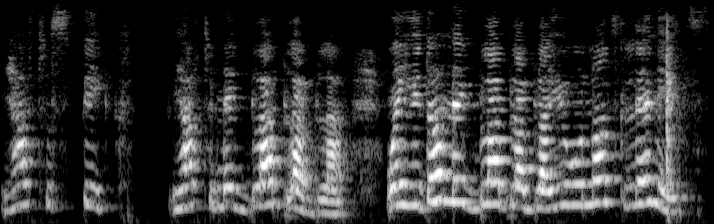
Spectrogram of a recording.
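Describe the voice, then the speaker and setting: A Nigerian woman whose first language is Igbo, speaking English with a Nigerian accent as a language teacher in a casual vlog, drilling words slowly and repeating them. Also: sits high, background noise. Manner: repetitive drilling, slow deliberate pronunciation.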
